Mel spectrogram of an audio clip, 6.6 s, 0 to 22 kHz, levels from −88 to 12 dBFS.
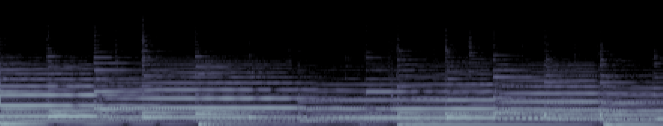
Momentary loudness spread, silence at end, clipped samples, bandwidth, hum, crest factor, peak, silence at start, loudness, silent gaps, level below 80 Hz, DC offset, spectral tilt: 7 LU; 0 s; under 0.1%; 4.5 kHz; none; 14 dB; -14 dBFS; 0 s; -30 LUFS; none; -42 dBFS; under 0.1%; -10.5 dB/octave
